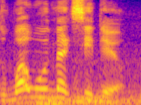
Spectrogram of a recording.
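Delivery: ordinary delivery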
